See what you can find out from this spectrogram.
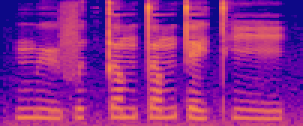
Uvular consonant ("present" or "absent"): absent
